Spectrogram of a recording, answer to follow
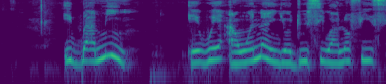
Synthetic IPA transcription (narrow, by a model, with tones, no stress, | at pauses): i˨ɡ͡ba˨mĩː˦˨ | e˨we˨˦a˦˨w̃ɔ̃˧˦nãː˦˨jɔ˧˨du˦si˦wa˧lɔ˦fi˦s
